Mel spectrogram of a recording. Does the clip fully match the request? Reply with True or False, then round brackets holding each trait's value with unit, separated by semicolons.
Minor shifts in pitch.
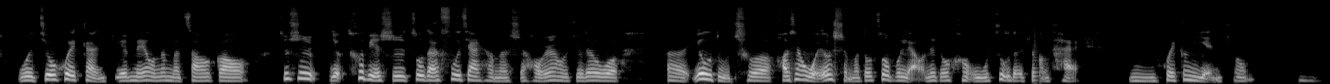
False (3.0 semitones)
